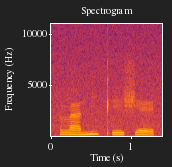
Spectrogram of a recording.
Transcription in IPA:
βa˨ni˦kʼe˨ ʃɛ˨

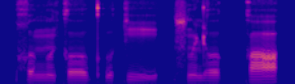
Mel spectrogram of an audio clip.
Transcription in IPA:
χʷeŋʷẽkoː kʷʼeki | sʷæ̃ɖoːkːɒ

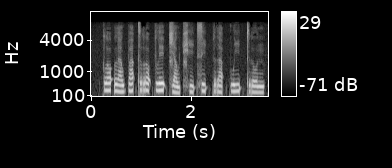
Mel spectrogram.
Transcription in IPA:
klɔ˥˩ʔla˦˥wpa˥˩ʔ trɔ˥˩ʔkle˥˩ʔt͡ɕa˩˦w t͡ɕʰi˨˩ʔsi˥˩ʔ pra˨˩ʔkwi˦˥ʔtro˧n

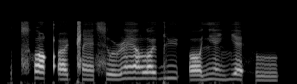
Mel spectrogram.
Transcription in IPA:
t͡sʰɔ˦qʼy˨ǁɛ̃˨su˨ ɭɛ̃˦lˠø˦ɡy˦ ʔɔ˨lʲɛ̃˦˨ʎɛ˦˨hu˨

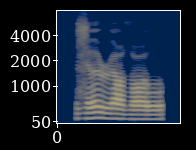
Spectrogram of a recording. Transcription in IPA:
zə ɹœðˤo

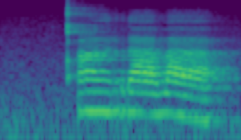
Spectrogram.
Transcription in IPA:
qʼə̃ːr aːβa

